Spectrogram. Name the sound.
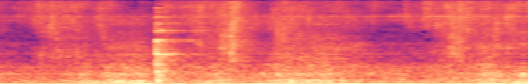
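spoon mixing turkey mince with oil in a bowl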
